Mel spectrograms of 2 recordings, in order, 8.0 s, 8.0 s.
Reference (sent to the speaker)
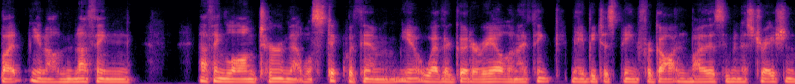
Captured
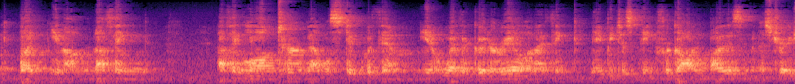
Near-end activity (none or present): none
